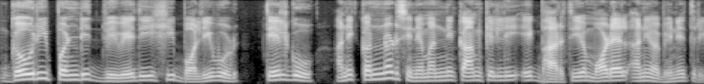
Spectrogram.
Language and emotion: Goan Konkani, neutral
